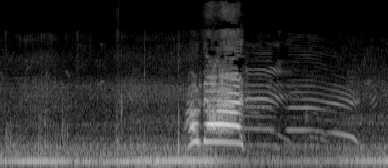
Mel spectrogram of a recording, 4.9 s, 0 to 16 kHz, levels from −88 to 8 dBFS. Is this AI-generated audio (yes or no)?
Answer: no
